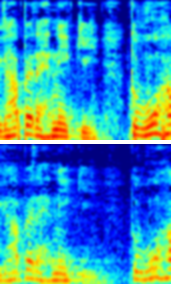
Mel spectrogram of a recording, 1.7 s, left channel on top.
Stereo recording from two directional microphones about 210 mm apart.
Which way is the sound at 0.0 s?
45° left (ahead or behind).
